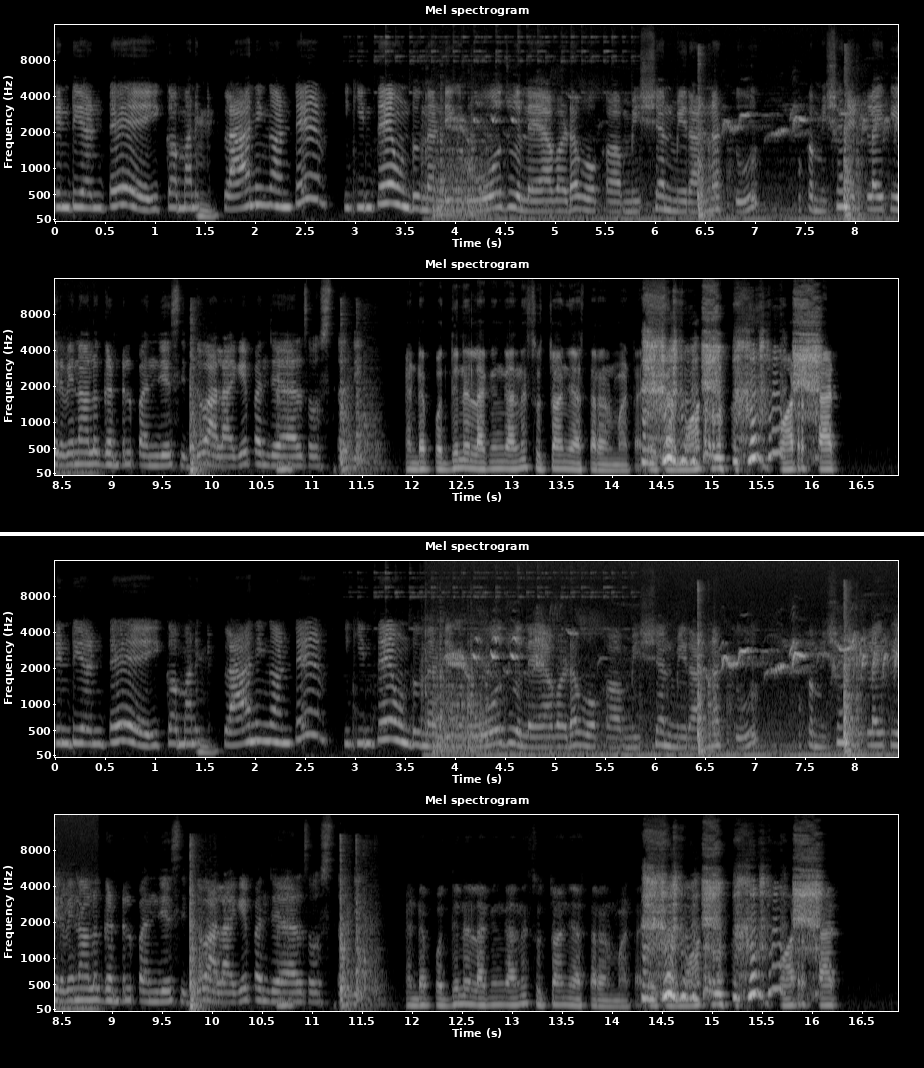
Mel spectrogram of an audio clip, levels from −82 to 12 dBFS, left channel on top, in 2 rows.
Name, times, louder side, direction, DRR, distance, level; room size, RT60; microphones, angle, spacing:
voice 1, 0.0-7.0 7.5-11.5 14.3-16.1, left 2 dB, 15° left, 0.5 m, -30 dB
sound 1, 2.5-6.0, left 1 dB, 15° right, 1.5 m, -51 dB
sound 2, 3.0-4.5 6.4-6.9 7.9-8.4 9.8-10.2 11.3-11.7, right 2 dB, 80° right, 1.3 m, -36 dB
sound 3, 3.7-8.9, right 7 dB, 50° right, 0.4 m, -38 dB
voice 2, 11.9-15.1 15.5-16.2, left 6 dB, 75° left, 0.4 m, -32 dB
3.6 x 2.7 x 4.5 m
head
